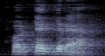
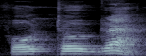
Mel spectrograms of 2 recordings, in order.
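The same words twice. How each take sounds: First: Said in the usual way. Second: "photograph" slowly, syllable by syllable, stressing "pho". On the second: Shown as a demonstration. Teacher showing learners the word stress, "photograph" slowed, stress on "pho". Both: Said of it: "the stress is on syllable pho".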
